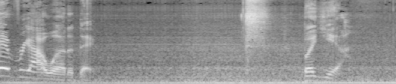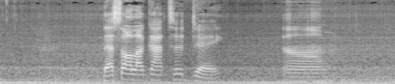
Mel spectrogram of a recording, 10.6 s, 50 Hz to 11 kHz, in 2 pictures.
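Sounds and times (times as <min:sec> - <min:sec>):
low rumble of a car interior while driving: 0:00.0 - 0:10.5
speech: 0:00.4 - 0:01.4, 0:04.0 - 0:04.8, 0:06.6 - 0:08.3, 0:09.0 - 0:09.8.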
